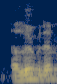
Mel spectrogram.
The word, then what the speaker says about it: aluminum: The actual density of aluminum or aluminium, depending on how you want to pronounce it, is something of the order of about 2,700.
